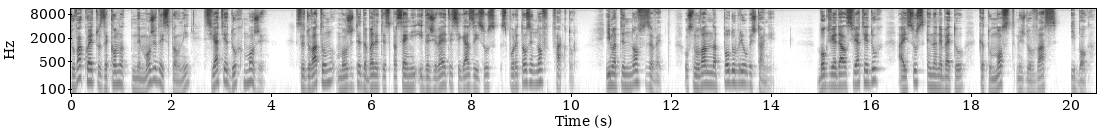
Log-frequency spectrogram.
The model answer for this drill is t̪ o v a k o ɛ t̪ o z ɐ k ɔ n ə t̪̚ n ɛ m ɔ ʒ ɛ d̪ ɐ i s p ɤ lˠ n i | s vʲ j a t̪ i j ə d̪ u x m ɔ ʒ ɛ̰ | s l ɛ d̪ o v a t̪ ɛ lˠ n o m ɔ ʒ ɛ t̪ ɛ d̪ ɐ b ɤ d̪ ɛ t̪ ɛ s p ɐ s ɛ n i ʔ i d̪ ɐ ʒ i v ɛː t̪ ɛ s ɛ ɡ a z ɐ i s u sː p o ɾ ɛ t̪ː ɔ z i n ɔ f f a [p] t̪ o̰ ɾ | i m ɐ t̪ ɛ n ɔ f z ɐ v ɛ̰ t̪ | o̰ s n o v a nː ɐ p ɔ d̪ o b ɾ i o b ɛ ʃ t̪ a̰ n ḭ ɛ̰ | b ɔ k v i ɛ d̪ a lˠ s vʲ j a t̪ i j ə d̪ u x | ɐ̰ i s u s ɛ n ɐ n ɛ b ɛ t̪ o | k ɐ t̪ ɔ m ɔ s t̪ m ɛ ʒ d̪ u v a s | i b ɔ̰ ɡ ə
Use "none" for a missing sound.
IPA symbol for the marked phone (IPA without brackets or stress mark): k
